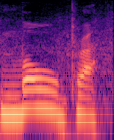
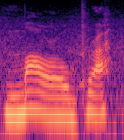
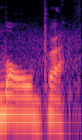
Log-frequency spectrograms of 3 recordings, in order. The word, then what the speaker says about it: Marlborough: Now, the name of the town is pronounced Marlborough, not Moral Borough.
